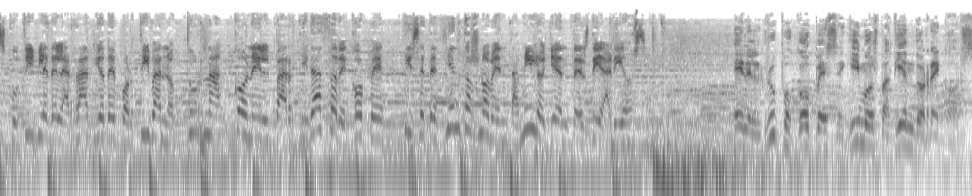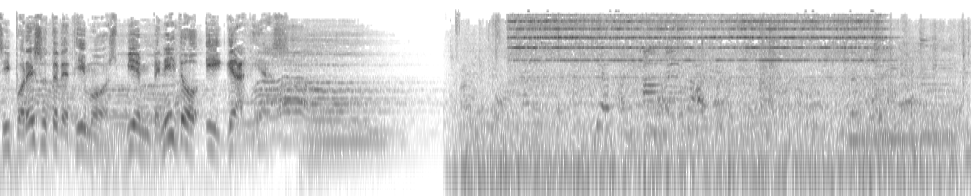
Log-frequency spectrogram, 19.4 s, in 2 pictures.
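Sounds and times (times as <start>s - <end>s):
speech: 0.1s - 12.8s
shrill school alarm bell signalling class start: 14.8s - 19.3s.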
